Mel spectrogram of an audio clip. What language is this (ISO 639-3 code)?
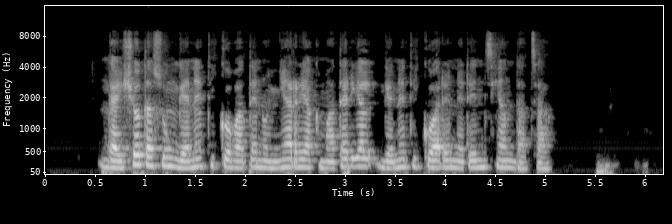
eus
